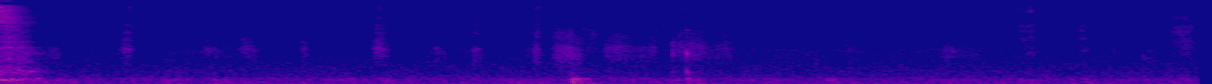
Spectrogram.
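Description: Near silence with faint, scattered scratches of a paintbrush on watercolour paper, one slightly louder about three seconds in.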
